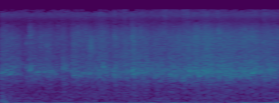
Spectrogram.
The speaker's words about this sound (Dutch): Het begint ineens heel hard te regenen, dus ik hoop dat jullie mij gewoon nog fatsoenlijk kunnen horen.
